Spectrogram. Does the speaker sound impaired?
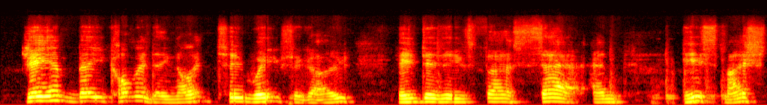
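Yes: cerebral palsy; speech sounds unusual, self-described as talking funny.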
